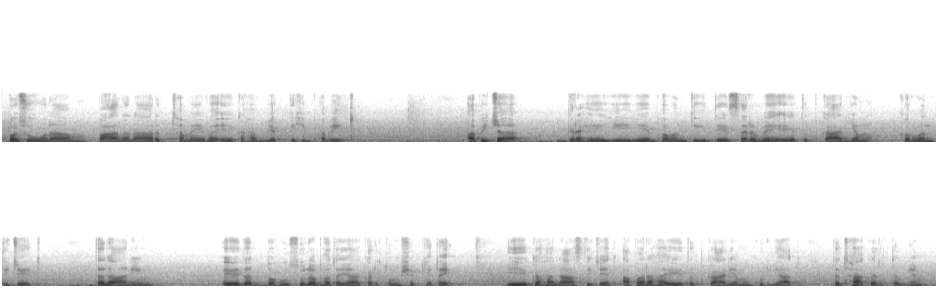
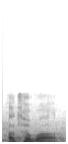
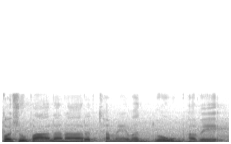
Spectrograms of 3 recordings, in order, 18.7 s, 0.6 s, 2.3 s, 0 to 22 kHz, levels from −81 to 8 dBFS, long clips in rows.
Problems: none marked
